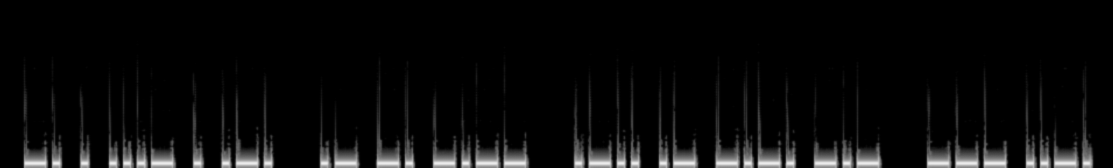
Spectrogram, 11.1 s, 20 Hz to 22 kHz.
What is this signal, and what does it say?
Morse code, heard as a keyed tone, about 17 wpm, 700 Hz. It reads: NEVER ANY LACK OF
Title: Sentences from Top 1100 Words 17wpm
